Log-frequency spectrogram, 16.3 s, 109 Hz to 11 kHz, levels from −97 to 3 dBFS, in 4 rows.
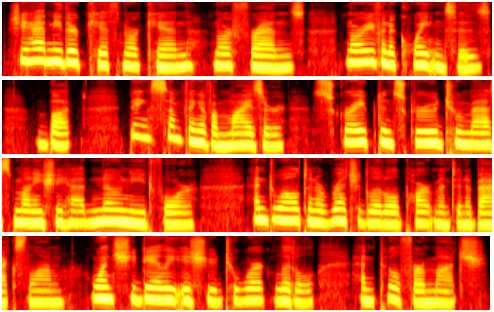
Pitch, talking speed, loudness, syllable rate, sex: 215 Hz, 180 wpm, -18 LUFS, 5.1 syllables/s, female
